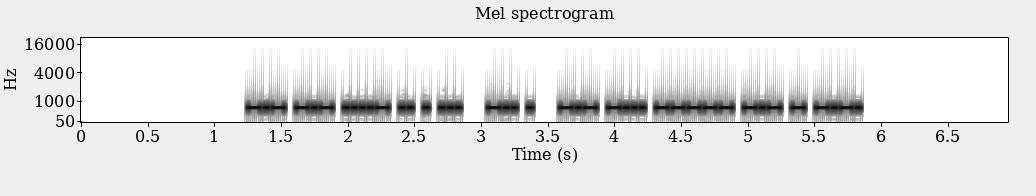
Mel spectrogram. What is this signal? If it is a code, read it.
Morse code, heard as a keyed tone, about 40 wpm, 700 Hz. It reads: KK4IES DE KB0KTC
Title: USA Callsign DE Callsign 40wpm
